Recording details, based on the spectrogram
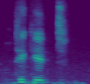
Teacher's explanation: That syllable itself is not stressed. So the only the first sound in ticket is uh aspirated.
